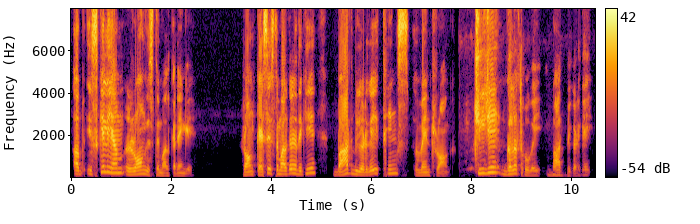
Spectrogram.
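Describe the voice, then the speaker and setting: A man teaching spoken English, saying each model sentence slowly and deliberately. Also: on the high side, a bit bright, dry recording.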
